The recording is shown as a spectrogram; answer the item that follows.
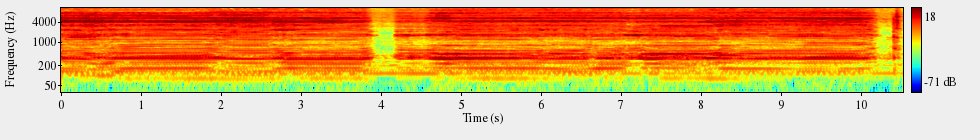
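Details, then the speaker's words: Dental lab model trimmer: loud steady grinding of the wheel against a stone cast while rocking it back and forth to trim the side, with brief pauses as the cast is lifted off. "I'm rocking back and forth because it's easier than just trying to take off so much in one shot. So if I go back and forth, it works good."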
